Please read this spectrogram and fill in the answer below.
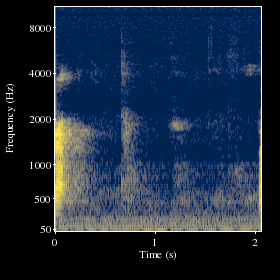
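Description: Low, steady hum and faint hiss from an old recording, with one faint click under a second in.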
